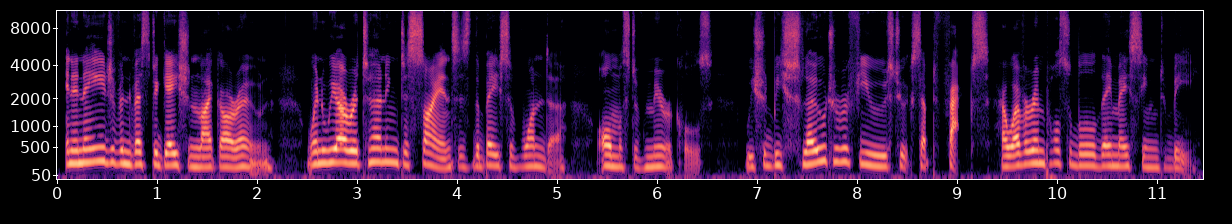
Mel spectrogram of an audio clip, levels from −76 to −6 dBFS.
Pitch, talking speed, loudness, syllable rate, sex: 185 Hz, 190 wpm, -21 LUFS, 5.8 syllables/s, female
